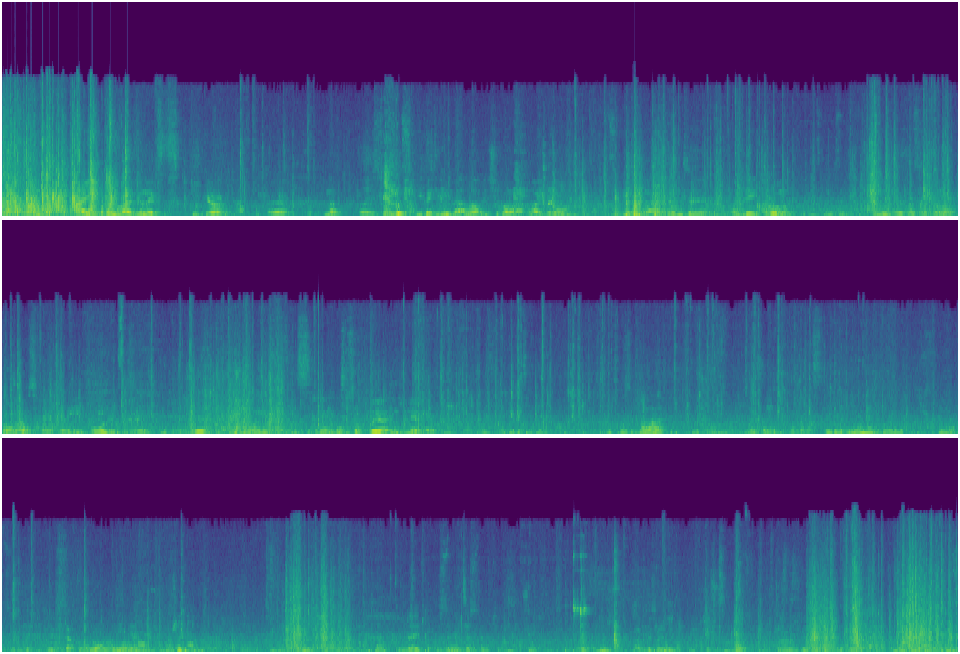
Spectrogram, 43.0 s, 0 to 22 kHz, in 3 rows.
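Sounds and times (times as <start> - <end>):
indistinct low talk: 0.0 - 43.0
rustling and handling noises: 7.9 - 35.7, 36.6 - 43.0.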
